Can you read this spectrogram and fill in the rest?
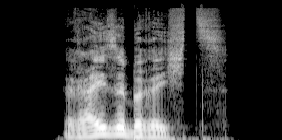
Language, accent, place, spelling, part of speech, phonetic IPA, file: German, Germany, Berlin, Reiseberichts, noun, [ˈʁaɪ̯zəbəˌʁɪçt͡s], De-Reiseberichts.ogg
- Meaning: genitive of Reisebericht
